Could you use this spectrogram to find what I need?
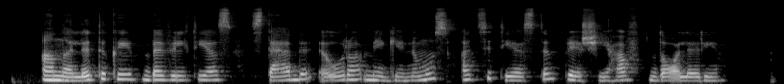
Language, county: Lithuanian, Kaunas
